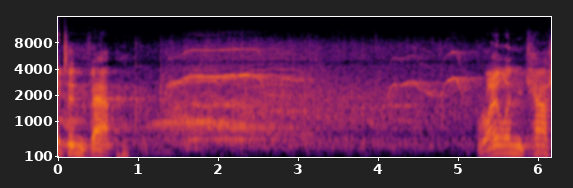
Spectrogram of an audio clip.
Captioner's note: audience applauding; students cheering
